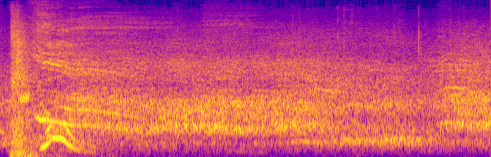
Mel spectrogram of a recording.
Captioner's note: crowd cheering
